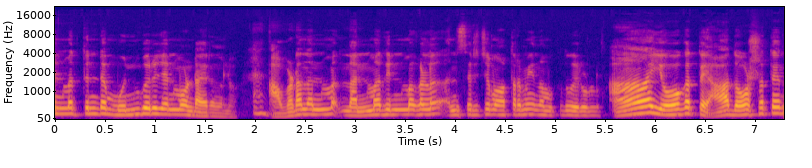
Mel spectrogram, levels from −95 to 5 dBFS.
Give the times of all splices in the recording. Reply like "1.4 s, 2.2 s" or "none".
5.5 s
